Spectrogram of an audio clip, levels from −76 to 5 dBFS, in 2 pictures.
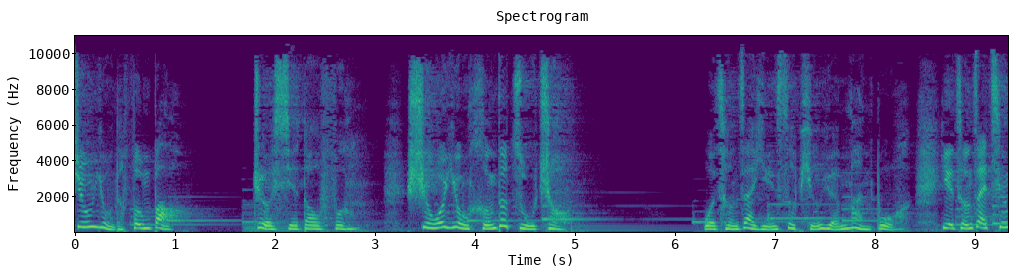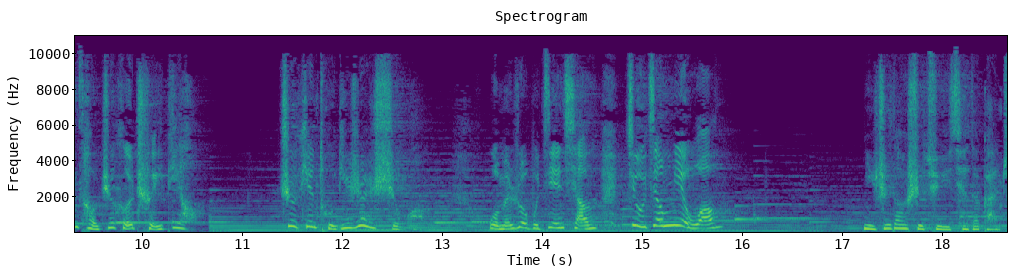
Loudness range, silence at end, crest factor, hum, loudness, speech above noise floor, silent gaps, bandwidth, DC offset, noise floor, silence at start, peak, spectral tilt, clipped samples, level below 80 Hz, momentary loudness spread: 3 LU; 0 s; 14 dB; none; -16 LUFS; 32 dB; none; 11 kHz; under 0.1%; -48 dBFS; 0 s; -2 dBFS; -4.5 dB/octave; under 0.1%; -48 dBFS; 15 LU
